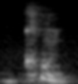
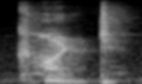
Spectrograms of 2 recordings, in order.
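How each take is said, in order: First: The word sounds soft, round and relaxed. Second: The word sounds hard, sharp and clearly enunciated. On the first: The word sounds almost affectionate. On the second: The word sounds hateful.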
